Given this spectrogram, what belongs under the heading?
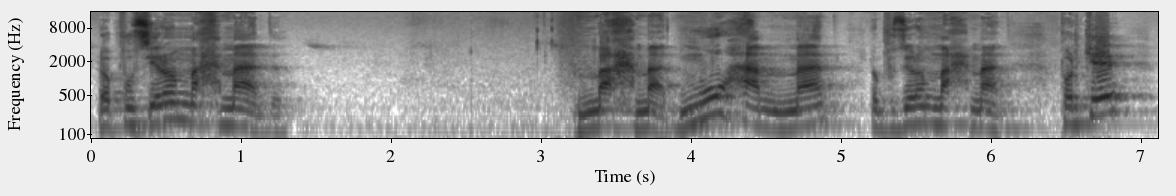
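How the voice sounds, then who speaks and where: A man's voice: a little high, a little mellow. A man teaching a religion class, arguing animatedly and asking rhetorical questions. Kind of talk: lecture.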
